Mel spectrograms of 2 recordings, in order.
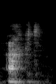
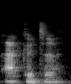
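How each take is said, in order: First: The consonants are clustered with no added vowels. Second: Extra vowels are inserted between and after consonants. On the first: The speaker calls it right. "It's act" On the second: The speaker calls it wrong. "not akuta"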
